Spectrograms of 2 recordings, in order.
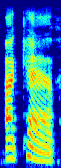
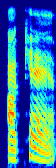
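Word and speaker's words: עָקַב: And it's pronounced as Akav. Akav, okay?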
